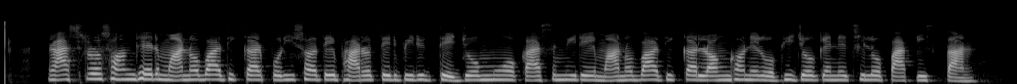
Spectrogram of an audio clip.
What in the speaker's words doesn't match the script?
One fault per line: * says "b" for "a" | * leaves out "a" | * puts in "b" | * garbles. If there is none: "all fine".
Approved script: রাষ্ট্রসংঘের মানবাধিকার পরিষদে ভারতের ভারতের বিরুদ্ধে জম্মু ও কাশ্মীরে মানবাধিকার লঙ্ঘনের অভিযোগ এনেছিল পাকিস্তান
* leaves out "ভারতের"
